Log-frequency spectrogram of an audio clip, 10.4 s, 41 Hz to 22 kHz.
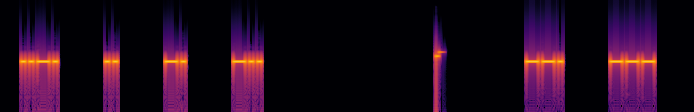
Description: Morse code, heard as a keyed tone, about 20 wpm, spaced as for 9 wpm, 700 Hz. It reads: FIND GO
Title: 4x Character Spacing - Top 100 Words - 20wpm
